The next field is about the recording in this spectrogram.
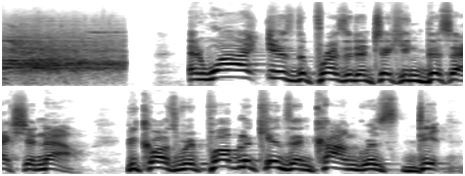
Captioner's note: cheers and applause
